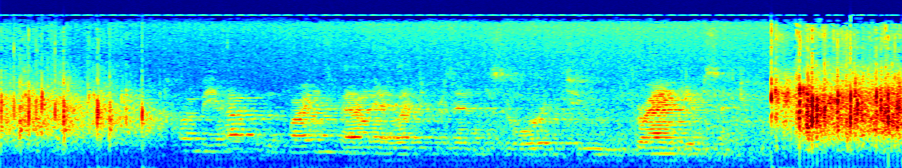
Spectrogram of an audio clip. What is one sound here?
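A young man speaks through a microphone over a loudspeaker in an echoing hall.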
